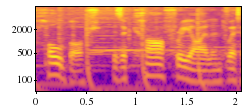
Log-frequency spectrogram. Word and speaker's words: Holbox: Isa Holbox, pronounced Holbos, is a car-free island where sandy streets replace roads and golf carts are your main way of getting around.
